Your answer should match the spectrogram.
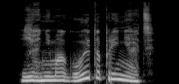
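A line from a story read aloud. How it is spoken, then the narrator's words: Exclamation. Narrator (Russian): воскликнула я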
